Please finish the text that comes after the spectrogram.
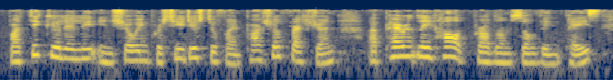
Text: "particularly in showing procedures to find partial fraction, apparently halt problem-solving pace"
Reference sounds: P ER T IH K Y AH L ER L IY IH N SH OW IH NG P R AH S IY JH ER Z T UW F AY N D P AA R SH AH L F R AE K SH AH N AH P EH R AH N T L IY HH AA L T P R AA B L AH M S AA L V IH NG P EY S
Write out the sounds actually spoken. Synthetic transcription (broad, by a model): P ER T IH K Y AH L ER L IY IH N SH OW IH NG P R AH S IY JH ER S T UW F AY N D P AA R SH AH L F R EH K SH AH N AH P EH R AH N T L IY HH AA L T P R AA B L AH M S AA L V IH NG P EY S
